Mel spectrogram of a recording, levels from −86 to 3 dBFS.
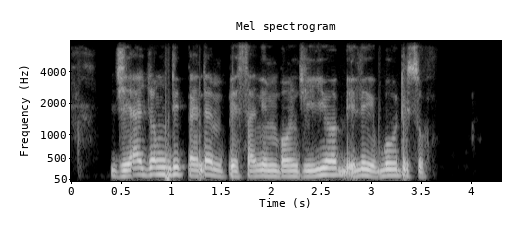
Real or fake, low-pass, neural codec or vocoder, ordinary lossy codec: fake; 7.2 kHz; vocoder, 44.1 kHz, 80 mel bands, Vocos; Opus, 16 kbps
